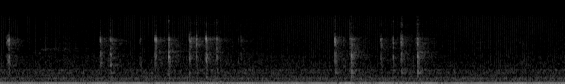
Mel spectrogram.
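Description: Computer keyboard typing: scattered keystrokes in short, irregular clusters, over a low steady hum.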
